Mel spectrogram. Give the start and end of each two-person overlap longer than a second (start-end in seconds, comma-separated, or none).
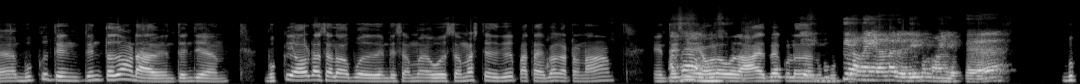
6.7-8.6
